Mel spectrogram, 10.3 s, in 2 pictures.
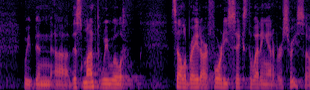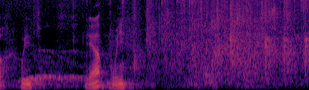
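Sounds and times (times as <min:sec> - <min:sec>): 
speech: 0:00.4 - 0:02.3, 0:02.9 - 0:07.5
audience applause: 0:06.4 - 0:10.3.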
